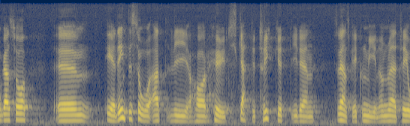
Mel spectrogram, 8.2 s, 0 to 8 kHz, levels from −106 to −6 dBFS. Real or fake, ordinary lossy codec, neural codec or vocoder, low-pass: fake; none; codec, 16 kHz, 8 kbps, FunCodec, trained on Chinese and English, 25 frames a second; 7.2 kHz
